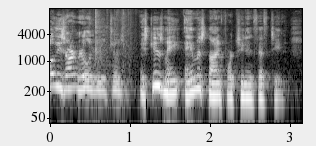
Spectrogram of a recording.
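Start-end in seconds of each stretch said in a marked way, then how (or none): 0.0-0.9 high, mocking, scoffing skeptic voice. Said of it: "they, they".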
